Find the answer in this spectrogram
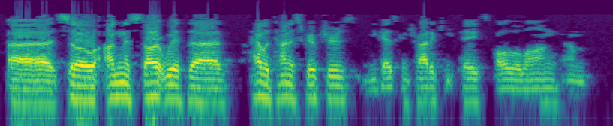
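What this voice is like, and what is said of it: Hoarse, failing voice. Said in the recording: “As you can hear, my voice is even going ... I might sound a little funny.”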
